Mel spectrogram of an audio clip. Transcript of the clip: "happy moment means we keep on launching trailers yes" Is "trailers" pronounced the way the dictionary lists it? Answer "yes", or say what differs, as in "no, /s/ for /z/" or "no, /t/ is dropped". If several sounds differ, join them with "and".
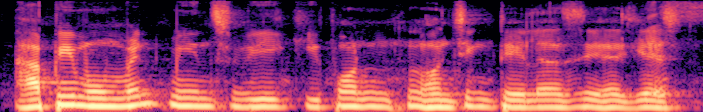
no, /ɹ/ is dropped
